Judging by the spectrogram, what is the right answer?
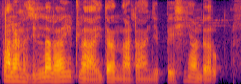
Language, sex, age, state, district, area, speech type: Telugu, male, 18-30, Telangana, Nirmal, rural, spontaneous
